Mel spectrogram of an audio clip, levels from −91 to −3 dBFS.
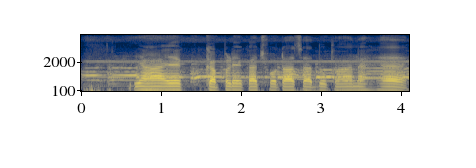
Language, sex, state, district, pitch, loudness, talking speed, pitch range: Hindi, male, Bihar, Araria, 130 Hz, -20 LUFS, 115 wpm, 125-135 Hz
